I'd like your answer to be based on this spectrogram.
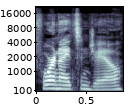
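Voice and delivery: quick, rattled-off, no lingering. Contrasting two ways of telling Anna's jail nights, first said fast. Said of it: "I can say it fast".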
